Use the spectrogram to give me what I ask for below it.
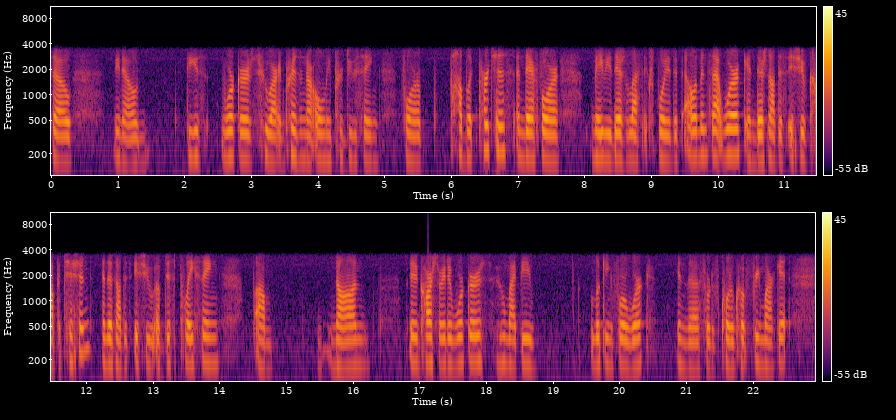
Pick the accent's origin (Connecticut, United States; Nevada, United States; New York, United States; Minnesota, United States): Minnesota, United States; Well, I guess in 1998, I believe, there was a strike in my home state of Minnesota.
